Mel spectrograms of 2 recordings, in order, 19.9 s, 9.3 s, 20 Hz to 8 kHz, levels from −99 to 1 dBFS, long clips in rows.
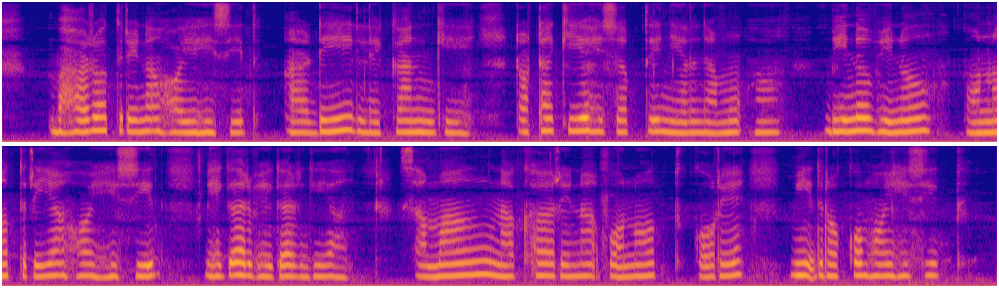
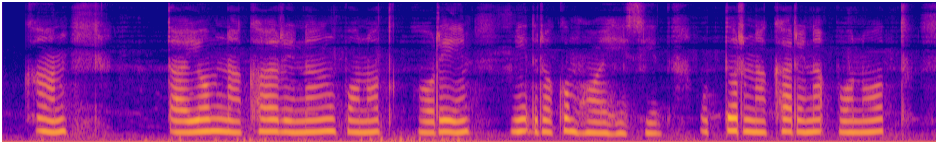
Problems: background sounds at intervals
